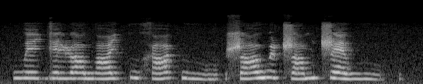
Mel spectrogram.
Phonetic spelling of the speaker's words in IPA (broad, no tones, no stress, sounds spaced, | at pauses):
w ɛ i̯ ɡ ɛ i̯ ɭ ɑ w ɑ i̯ k u x ɑ k u | ʂ ɑ w ə ʈ͡ʂ ɑ m ʈ͡ʂ æ w u x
